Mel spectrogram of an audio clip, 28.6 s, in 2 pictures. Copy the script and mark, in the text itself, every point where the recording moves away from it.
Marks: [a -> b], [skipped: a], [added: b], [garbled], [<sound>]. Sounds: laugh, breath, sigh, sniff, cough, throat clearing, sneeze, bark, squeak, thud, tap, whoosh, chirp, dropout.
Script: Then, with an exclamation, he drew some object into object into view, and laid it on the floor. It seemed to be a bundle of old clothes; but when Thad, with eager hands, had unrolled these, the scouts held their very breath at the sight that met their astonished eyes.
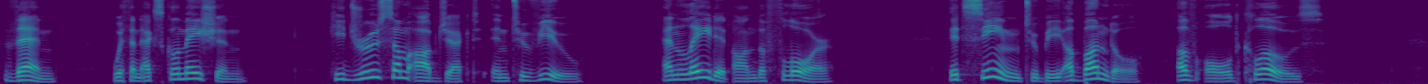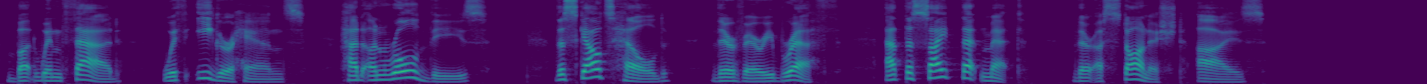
Then, with an exclamation, he drew some object into [skipped: object into] view, and laid it on the floor. It seemed to be a bundle of old clothes; but when Thad, with eager hands, had unrolled these, the scouts held their very breath at the sight that met their astonished eyes.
